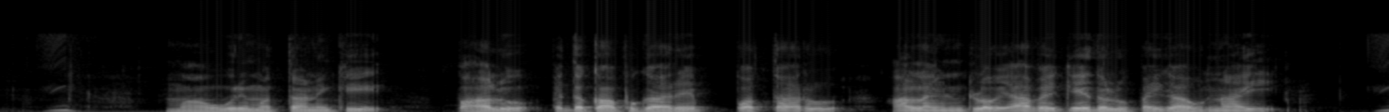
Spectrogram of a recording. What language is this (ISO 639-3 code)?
tel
